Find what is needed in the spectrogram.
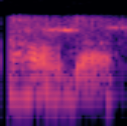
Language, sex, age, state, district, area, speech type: Kannada, female, 18-30, Karnataka, Tumkur, rural, conversation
